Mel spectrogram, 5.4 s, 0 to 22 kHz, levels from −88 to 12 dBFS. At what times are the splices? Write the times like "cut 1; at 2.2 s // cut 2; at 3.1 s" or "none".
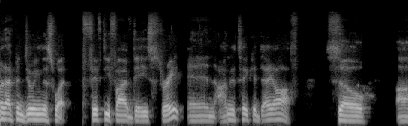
cut 1; at 1.1 s // cut 2; at 2.4 s // cut 3; at 3.0 s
